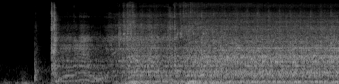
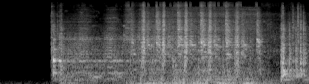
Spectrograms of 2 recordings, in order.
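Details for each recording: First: 1951 Chevy sedan, 216 straight-six, stored six years; after fixing reversed battery and coil wiring, replacing the coil, setting points gap and a leaky carb, it cranks briefly, catches and settles into a smooth, even idle; normal. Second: Stored six years, a 1951 Chevy sedan 216 straight six primed with fuel down the carb cranks with a few sharp puffs, catches briefly, then stumbles and dies; incorrectly wired battery and coil plus a leaky carb later corrected.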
